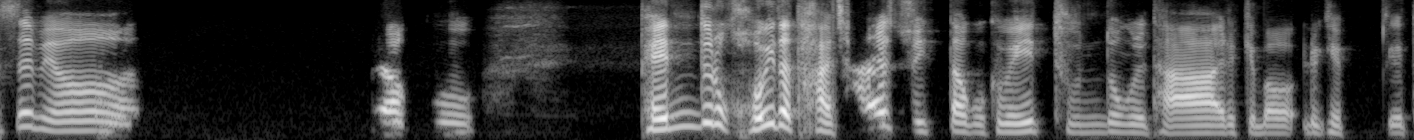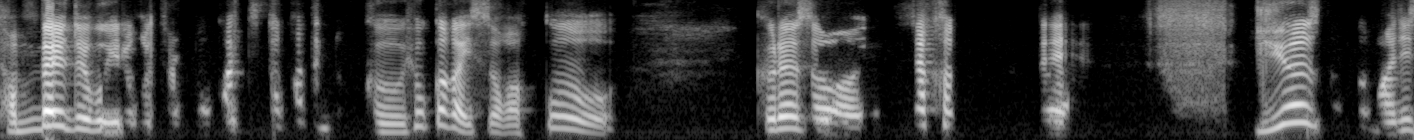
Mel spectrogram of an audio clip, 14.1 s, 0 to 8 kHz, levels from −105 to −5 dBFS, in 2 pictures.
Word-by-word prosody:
쓰면. 205 -9 -4 1.2
그래 - - 0
갖고 190 -2 -5 0.8
밴드로 295 +9 +4
거의 345 - +2
다 305 - +10
다 - - -6
잘할 300 - +1
수 - - -9
있다고 185 -2 -5
그 180 - -13
웨이트 185 +1 -5
운동을 170 0 -13
다 160 +1 +1
이렇게 160 0 -12
뭐 155 0 -9
이렇게 165 - -14 0.2
그 165 - -14
덤벨 225 +12 +9
들고 440 -4 +1
이런 385 - -1
것처럼 - - -15
똑같이 400 +6 -8
똑같은 320 -4 -16 0.4
효과가 320 +2 +1
있어 175 0 -5
갖고 255 - -7 0.7
그래서 245 0 +1 0.4
시작했는데 325 -2 -4 0.9
유연성도 345 - 0
많이 200 +3 -4
220 Hz, 300 characters per minute, -23 LUFS, -, 1.2 s, 다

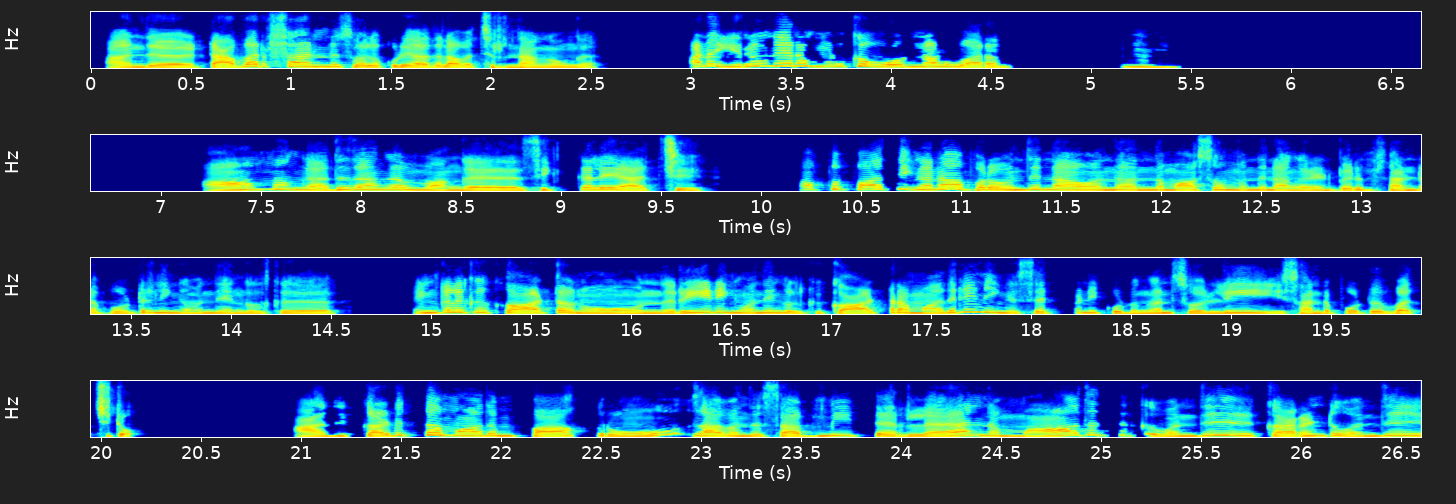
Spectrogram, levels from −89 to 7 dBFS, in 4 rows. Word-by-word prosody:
அந்த 200 0 +1 0.3
டவர் 290 +8 +3
ஃபேன்னு 265 -4 +1
சொல்லக்கூடிய 220 0 +2
அதெல்லாம் 215 0 +2
வச்சிருந்தாங்க 175 -4 -1
அவுங்க. 160 0 -2 0.5
ஆனா, 310 +4 +1
இரவு 335 +5 -1
நேரம் 360 -4 0
முழுக்க 310 +2 -1
ஓடுனாலும் 265 -2 +1
வரும். 210 0 -1 0.6
ம். 210 -4 -2 2.0
ஆமாங்க. 275 +2 0
அதுதாங்க 285 +4 0 0.3
அங்க 200 -1 +1 0.3
சிக்கலே 255 +5 -1
ஆச்சு. 190 -2 -2 0.6
அப்போ 300 +3 -3
பாத்தீங்கன்னா 305 0 0
அப்புறம் 255 -5 +1
வந்து, 260 +4 +1
நான் 250 -2 +3
வந்து 240 +2 +2
அந்த 225 +1 +1
மாசம் 240 +2 0
வந்து 230 +1 0
நாங்க 205 -2 0
2 195 -1 -2
பேரும் 220 0 -1
சண்டை 210 +1 +1
போட்டு 195 +5 -1
நீங்க 225 -4 0
வந்து 215 +1 0
எங்களுக்கு, 175 -1 -2 0.6
எங்களுக்கு 290 +3 +1
காட்டணும். 230 -4 +2
அந்த 195 0 0
ரீடிங் 270 -2 +1
வந்து 245 +2 +1
எங்களுக்கு 205 -5 -3
காட்டுற 225 +7 +2
மாதிரி 260 +11 0
நீங்க 240 -5 0
செட் 215 0 -3
பண்ணி 245 -2 -1
கொடுங்கன்னு 205 +3 +1
சொல்லி, 195 +8 +2 0.3
சண்டை 175 0 0
போட்டு 195 +6 +1
வச்சுட்டோம். 210 +6 -1 0.9
அதுக்கு 220 +4 -1
அடுத்த 315 +7 -1
மாதம் 265 -3 +2
பார்க்குறோம், 215 0 +1 0.4
அந்த 215 -1 +1
சப் 210 -1 +1
மீட்டர்ல 240 -10 0 0.2
இந்த 260 -4 -1 0.2
மாதத்துக்கு 290 +2 0
வந்து 220 +8 +1 0.3
கரண்ட் 240 +5 +1
வந்து 220 +8 0
230 Hz, 145 wpm, -23 LUFS, 205-270 Hz, 2.0 s, டவர்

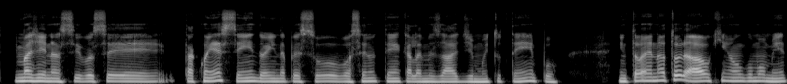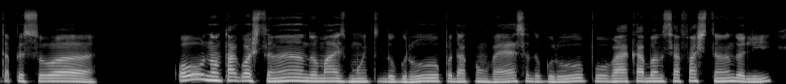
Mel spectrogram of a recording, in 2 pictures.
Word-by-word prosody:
imagina, 155 -3 +3
se 135 +3 -3
você 140 -1 -1
está 140 - -1
conhecendo 155 -1 +1
ainda 135 0 0
a - - -10
pessoa, 140 +1 -2
você 130 +1 -2
não 145 - 0
tem 140 -1 -2
aquela 135 -1 -1
amizade 130 -1 0
de 130 - -1
muito 125 +1 -1
tempo, 135 -2 -3 0.6
então 140 +3 0
é 170 - +3
natural 175 -3 +3
que 175 - -8
em - - -3
algum 155 0 -1
momento 145 -2 0
a - - -8
pessoa, 140 -4 +1 0.8
ou 220 +6 +2
não 190 -3 +6
está 175 0 +2
gostando 160 -1 +1
mais 145 -1 +1
muito 135 +1 -1
do 130 -1 -1
grupo, 135 +4 0
da 130 0 0
conversa 130 +2 -2
do 135 - -3
grupo, 135 +3 -2
vai 135 +1 +2
acabando 145 0 0
se 145 - -3
afastando, 150 0 0
ali. 130 +3 0
140 Hz, 160 wpm, -24 LUFS, 130-150 Hz, 0.8 s, não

